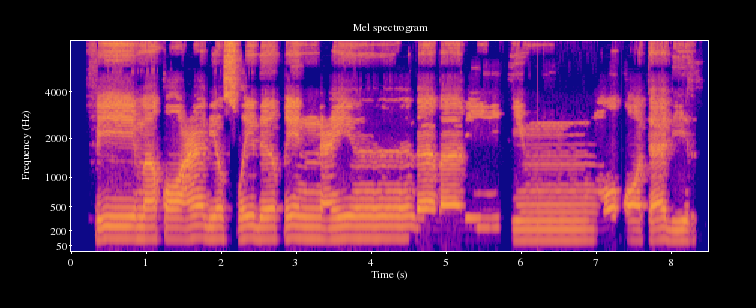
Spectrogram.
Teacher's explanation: muqotadir itu pendek ya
